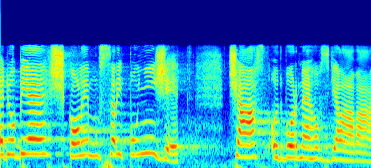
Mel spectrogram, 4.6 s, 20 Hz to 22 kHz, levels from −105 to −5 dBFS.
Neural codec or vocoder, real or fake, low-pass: none; real; 7.2 kHz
